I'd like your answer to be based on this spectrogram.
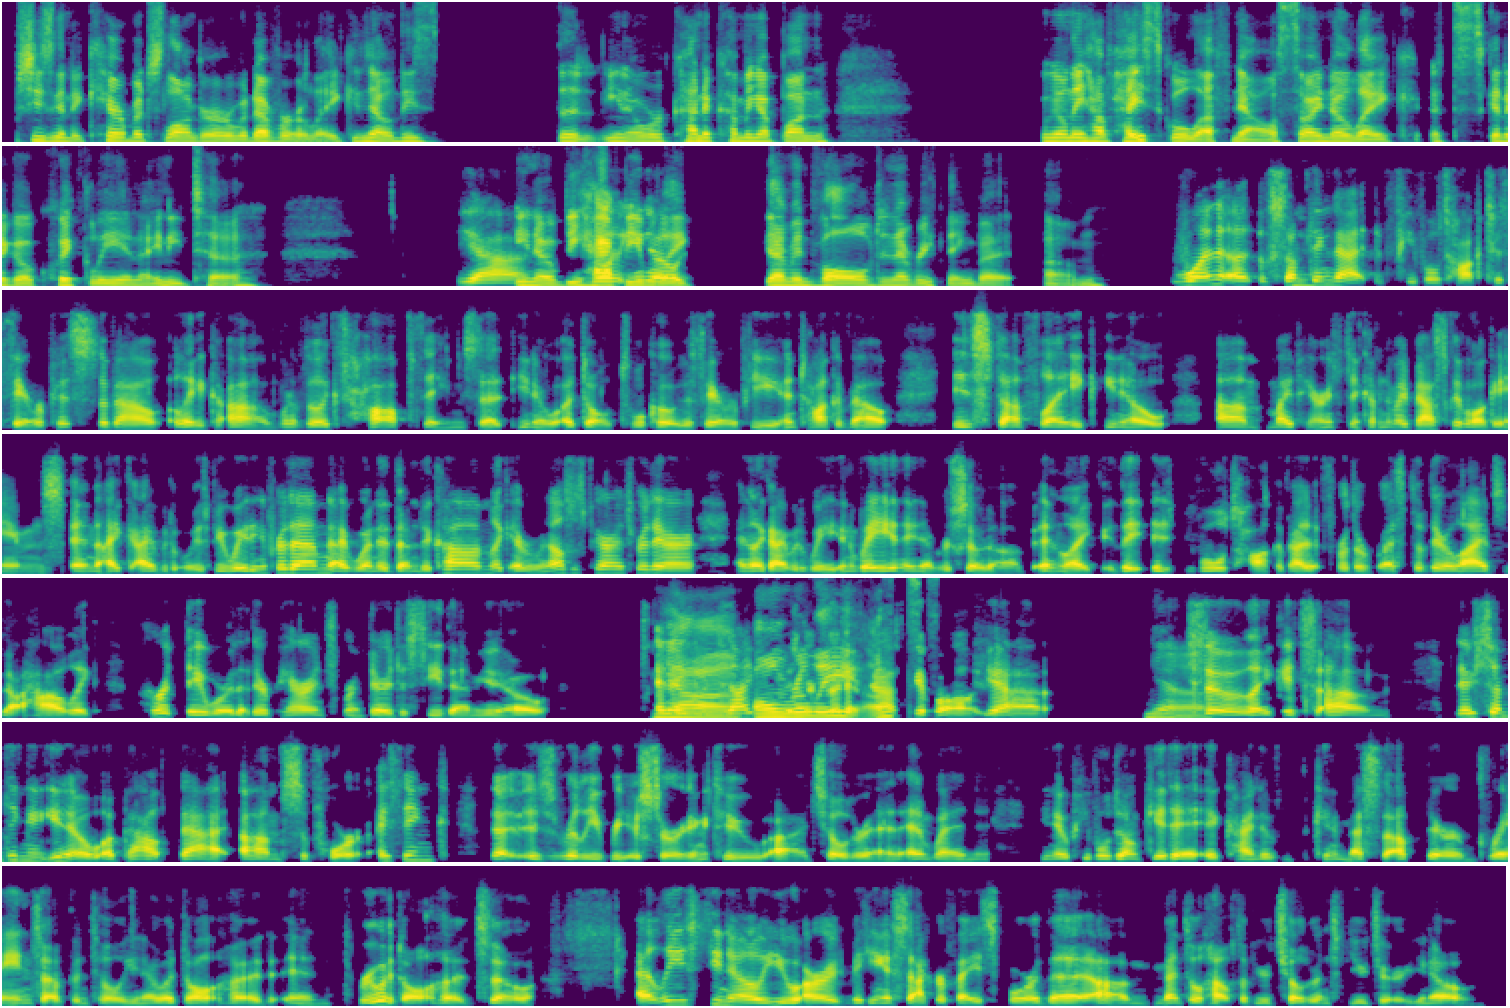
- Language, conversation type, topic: English, advice, How can I stop procrastinating and feeling disgusted with myself?
- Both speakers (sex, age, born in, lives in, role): female, 40-44, United States, United States, user; female, 45-49, United States, United States, advisor
- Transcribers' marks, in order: tapping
